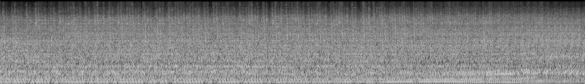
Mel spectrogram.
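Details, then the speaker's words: Petrol engine that used to sputter on light throttle now idles and picks up smoothly when revved, no stumble; an exhaust leak is noted, otherwise the engine sounds good. "Before you used to sputter when you just touch the gas. Now it's clearing out. Real good."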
